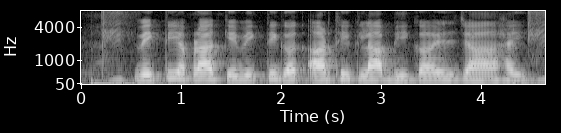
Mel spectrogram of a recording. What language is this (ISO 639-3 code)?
mag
